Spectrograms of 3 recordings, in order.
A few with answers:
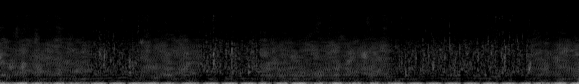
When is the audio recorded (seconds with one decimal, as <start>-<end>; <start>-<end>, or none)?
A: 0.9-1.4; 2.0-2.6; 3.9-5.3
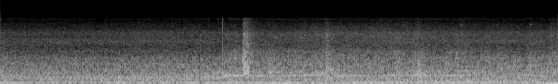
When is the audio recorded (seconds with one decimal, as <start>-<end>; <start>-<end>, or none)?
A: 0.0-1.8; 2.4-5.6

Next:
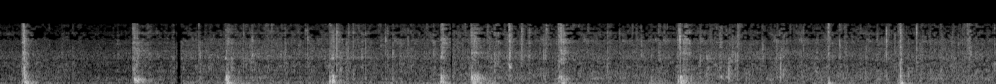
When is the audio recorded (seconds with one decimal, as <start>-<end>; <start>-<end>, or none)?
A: 0.0-1.1; 4.2-10.0

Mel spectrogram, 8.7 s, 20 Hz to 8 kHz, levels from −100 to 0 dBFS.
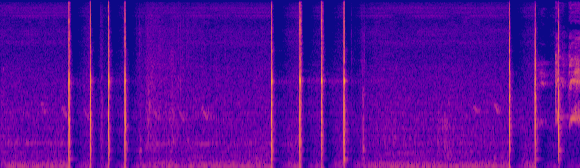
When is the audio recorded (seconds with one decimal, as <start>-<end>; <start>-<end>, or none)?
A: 0.0-8.7

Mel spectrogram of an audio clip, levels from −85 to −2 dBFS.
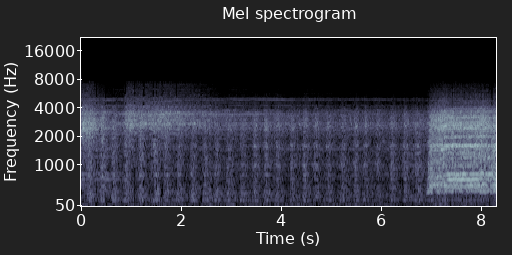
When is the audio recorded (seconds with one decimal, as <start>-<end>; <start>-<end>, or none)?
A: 0.0-6.6

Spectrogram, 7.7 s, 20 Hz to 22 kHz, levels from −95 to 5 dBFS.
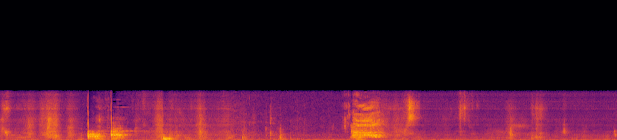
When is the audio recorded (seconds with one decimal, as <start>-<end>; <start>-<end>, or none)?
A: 1.0-1.7; 2.9-4.8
